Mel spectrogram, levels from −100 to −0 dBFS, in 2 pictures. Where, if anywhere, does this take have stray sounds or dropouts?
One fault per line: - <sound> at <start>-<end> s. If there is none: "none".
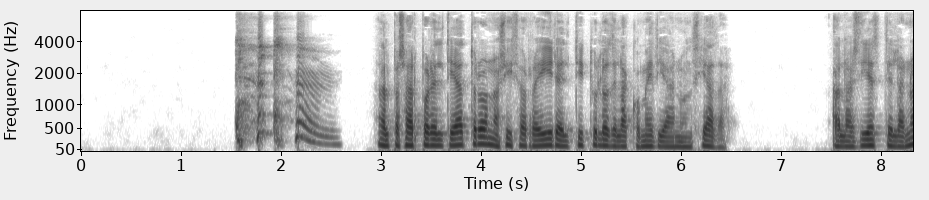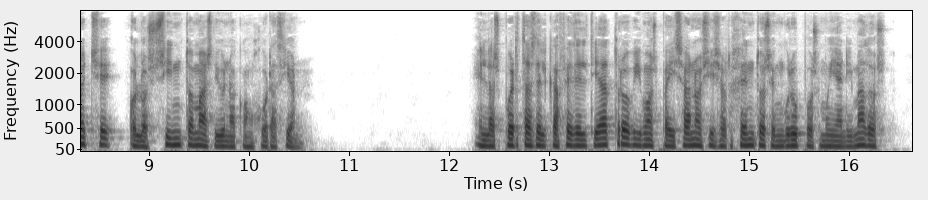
- cough at 1.5-2.6 s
